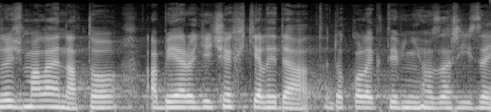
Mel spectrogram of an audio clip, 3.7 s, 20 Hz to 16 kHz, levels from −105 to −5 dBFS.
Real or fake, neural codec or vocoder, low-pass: real; none; 14.4 kHz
